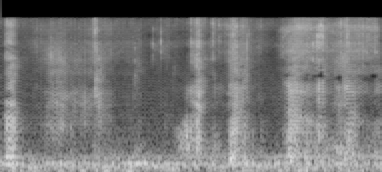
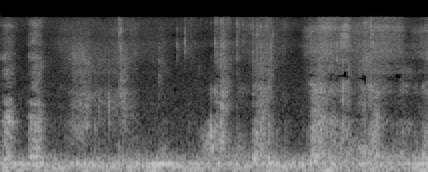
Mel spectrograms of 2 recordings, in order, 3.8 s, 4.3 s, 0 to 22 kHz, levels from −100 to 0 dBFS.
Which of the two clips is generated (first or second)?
first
